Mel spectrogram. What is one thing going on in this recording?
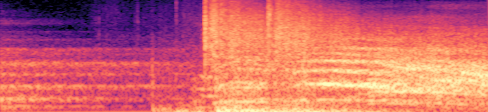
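Bamboo swords strike together with sharp clacks in a large echoing hall.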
